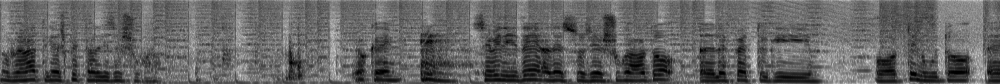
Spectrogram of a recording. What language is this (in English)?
Italian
